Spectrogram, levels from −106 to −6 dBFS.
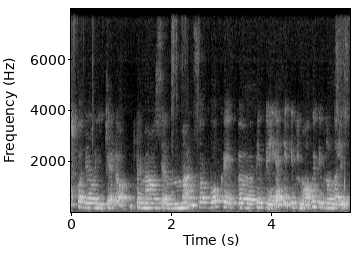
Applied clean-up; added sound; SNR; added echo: neural separator model SepFormer DNS4.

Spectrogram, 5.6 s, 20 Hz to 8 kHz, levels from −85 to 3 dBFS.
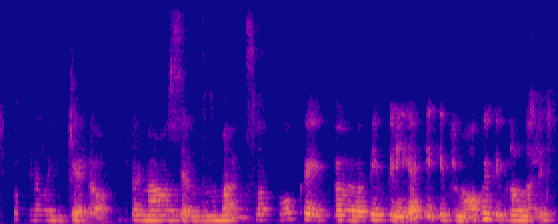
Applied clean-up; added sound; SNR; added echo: neural mask model DeepFilterNet 3.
